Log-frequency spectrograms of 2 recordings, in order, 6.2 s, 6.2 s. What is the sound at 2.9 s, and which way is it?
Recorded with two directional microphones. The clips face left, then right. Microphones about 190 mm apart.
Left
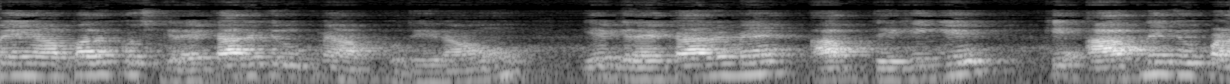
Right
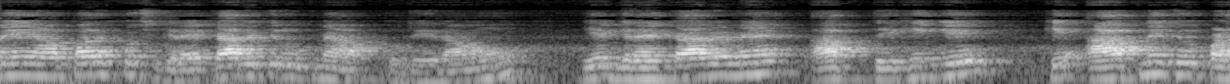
Speech, 25° right (ahead or behind).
